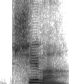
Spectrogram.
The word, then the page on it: Siva: Indian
